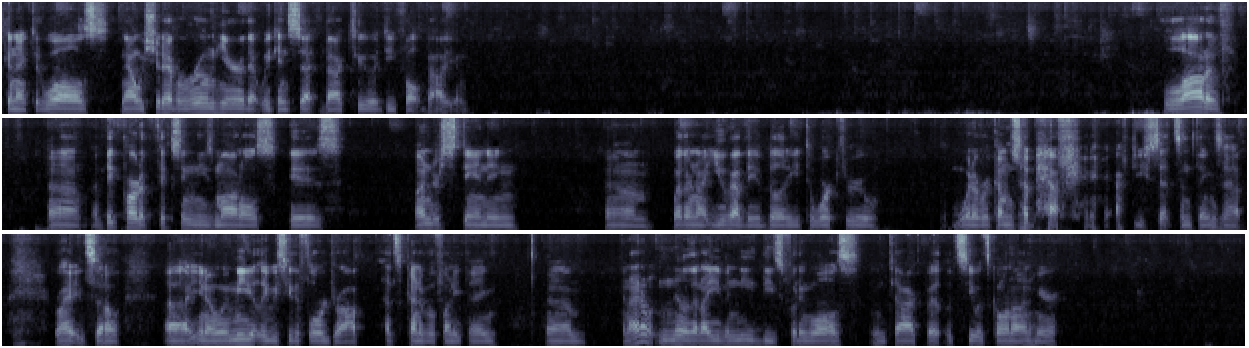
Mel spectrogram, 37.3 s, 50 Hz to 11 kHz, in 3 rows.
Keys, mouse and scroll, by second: 1.2 click, 2.9 click, 7.2 click, 7.7 click, 8.4 click, 8.8 click, 21.1 click, 28.5 click, 33.7 click, 33.9 click.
